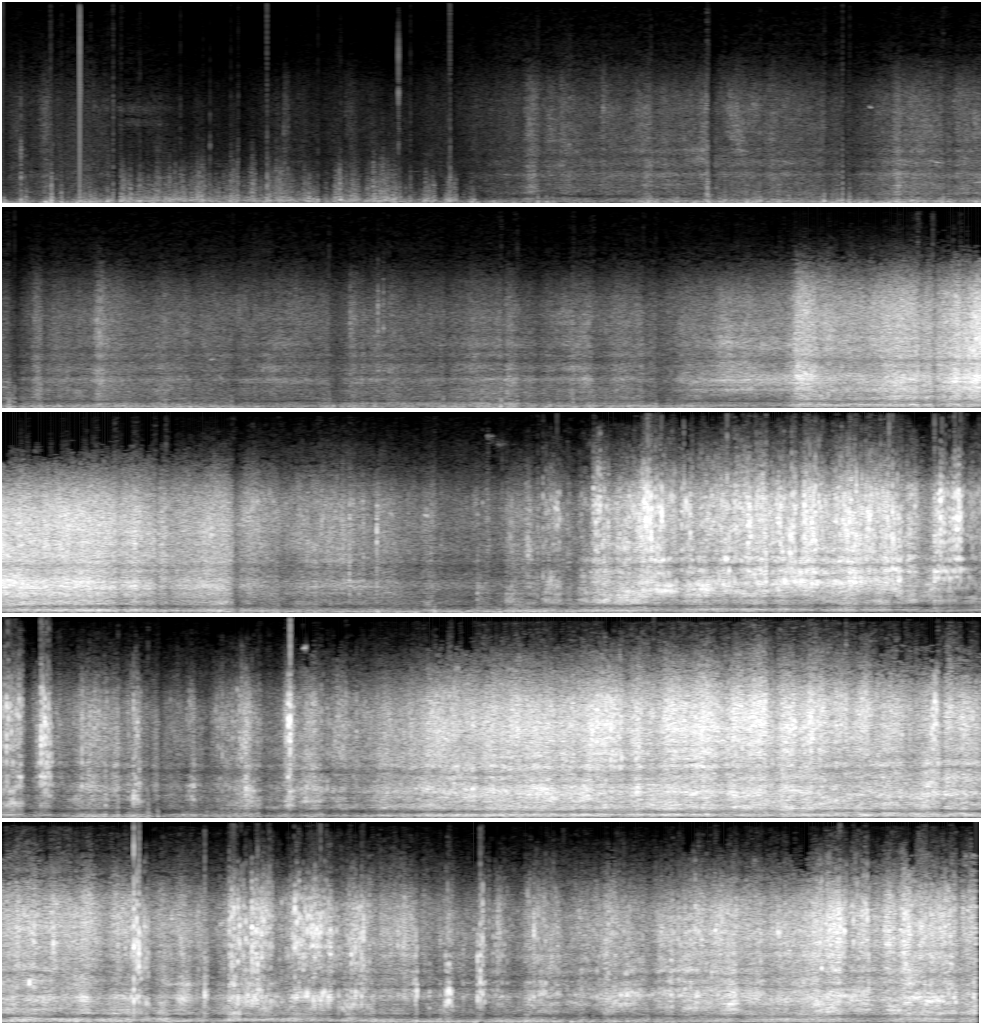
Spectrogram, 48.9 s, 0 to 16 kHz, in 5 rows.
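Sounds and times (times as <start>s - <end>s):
dirt bike engine revving: 12.4s - 48.9s.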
